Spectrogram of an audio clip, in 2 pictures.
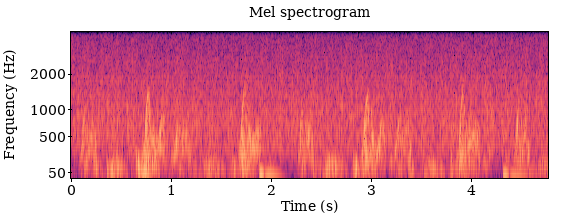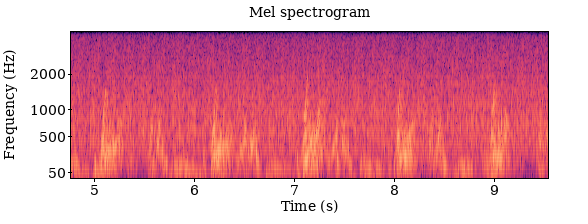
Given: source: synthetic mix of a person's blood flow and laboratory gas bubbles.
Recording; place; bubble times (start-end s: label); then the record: Doppler ultrasound of blood flow; precordium
2.64-2.72 s: bubbles
4.28-4.43 s: bubbles
7.38-7.48 s: bubbles
8.87-8.95 s: bubbles
From the record:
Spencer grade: 2 (many but less than half of the cardiac periods contain bubble signals, singularly or in groups); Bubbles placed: only in the low amplitude regions of the cardiac cycle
